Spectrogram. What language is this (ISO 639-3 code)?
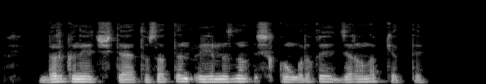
uig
